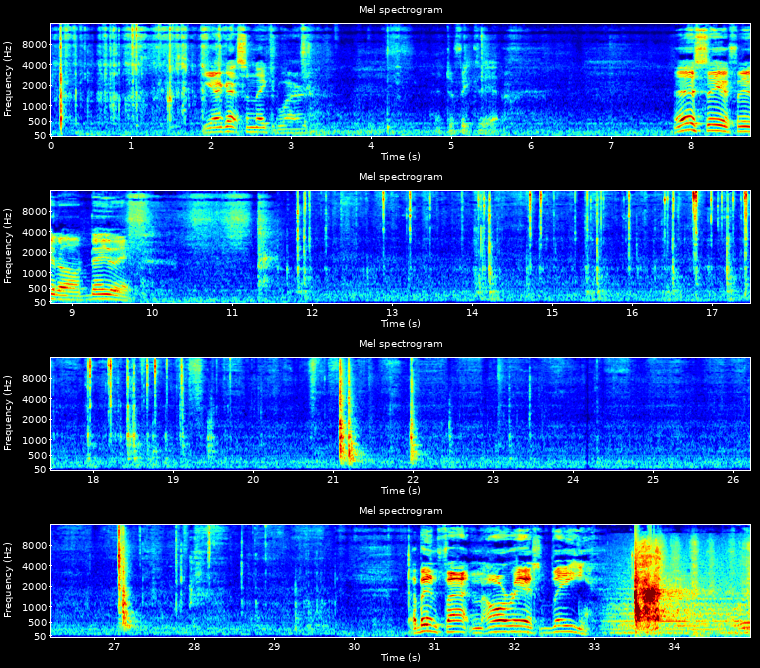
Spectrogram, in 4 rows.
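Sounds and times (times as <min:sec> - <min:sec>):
tools and parts clicking: 0:00.0 - 0:01.9, 0:11.6 - 0:19.8
short sounds falling in pitch: 0:33.0 - 0:34.9.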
